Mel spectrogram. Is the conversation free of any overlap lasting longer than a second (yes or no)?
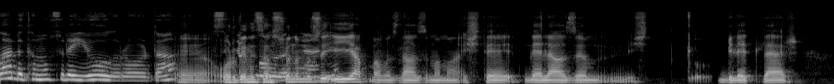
no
